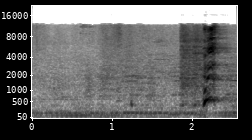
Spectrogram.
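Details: Woman's hiccup: one short, abrupt catching sound over steady room hum; a single hiccup.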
